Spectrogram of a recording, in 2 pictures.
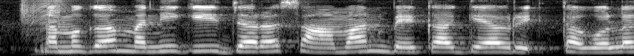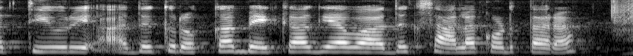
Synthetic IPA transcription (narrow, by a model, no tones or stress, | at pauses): nɐmɐɡɐmɐniɡiːd͡ʒɐɾɐsaːmaːnbeːkaːɡiaʋɾit̪ɐɡɔlɐt̪iːʋɾiʔɐ̰d̪ɐkːɾɔkːɐbeːkaːɡiaʋɐɐd̪ɐkːsaːlɐkɔɽt̪aːɾɐ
